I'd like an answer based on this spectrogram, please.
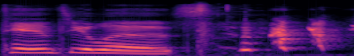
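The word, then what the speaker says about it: Tantalus: It's pronounced tantulus.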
